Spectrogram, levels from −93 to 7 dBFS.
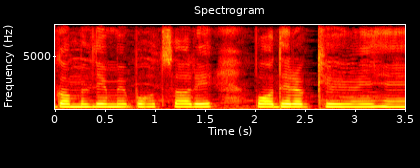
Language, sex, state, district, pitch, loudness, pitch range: Hindi, female, Uttar Pradesh, Lucknow, 270 Hz, -15 LUFS, 265-270 Hz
